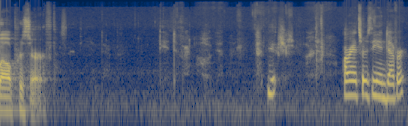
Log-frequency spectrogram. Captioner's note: team whispering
